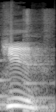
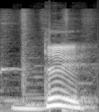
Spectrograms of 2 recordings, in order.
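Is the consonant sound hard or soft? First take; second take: soft; hard. First: The consonant is said soft, palatalized. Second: The consonant is said hard, without softening.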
